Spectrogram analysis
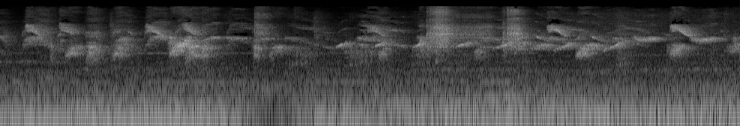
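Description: A Chinese hwamei sings a loud, varied run of rich whistles, slurred phrases and harsh notes with hardly a pause, over a low steady hum.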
